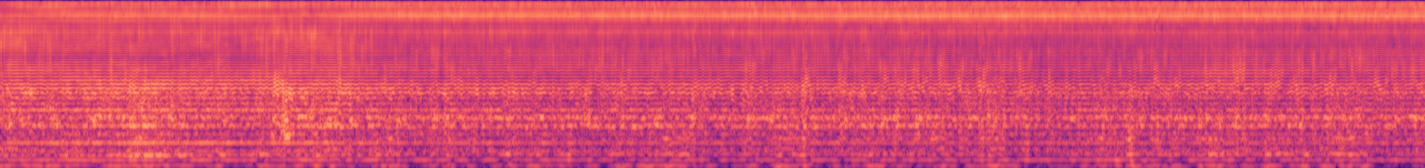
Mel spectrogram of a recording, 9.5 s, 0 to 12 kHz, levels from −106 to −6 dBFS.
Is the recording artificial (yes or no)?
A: yes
